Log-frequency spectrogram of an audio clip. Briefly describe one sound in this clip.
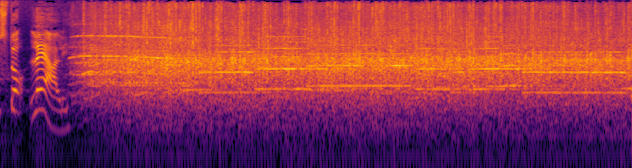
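A large audience applauds in a big hall.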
